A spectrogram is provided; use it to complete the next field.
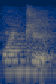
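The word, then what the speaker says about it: Poincaré: Now, if I don't tell how to pronounce it and ask you to pronounce, you'll probably say Poincare, right? It is actually pronounced as Poincare, like P-W-N, Poincare.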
